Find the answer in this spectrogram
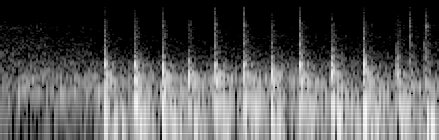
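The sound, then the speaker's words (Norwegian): A boy knocks hard on the door of a house, delivering a quick, even run of many sharp, loud raps with no voices. “Gutten banker alt han orker på døren til Malenas hus.”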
